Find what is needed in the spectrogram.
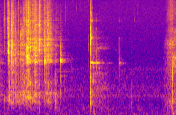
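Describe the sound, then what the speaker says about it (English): Ice cubes dropped into a glass for a whiskey cocktail give a quick run of bright clinks, then two sharp separate knocks and one last rattle, close and clear with no voices. "I'm going to take some ice cubes"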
